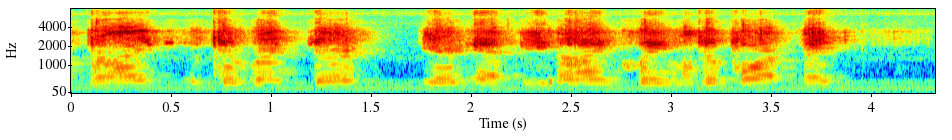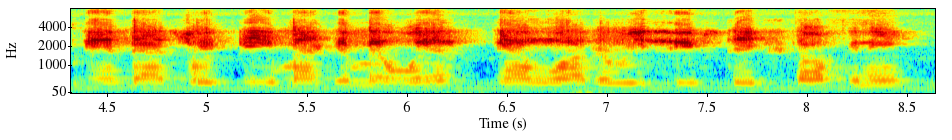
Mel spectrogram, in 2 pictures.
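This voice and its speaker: A man on a phone line giving a formal, overly polite scripted pitch, repeating "wonderful". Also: pushed and bright. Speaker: scam caller. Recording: tinny phone line with faint hiss.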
